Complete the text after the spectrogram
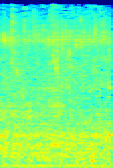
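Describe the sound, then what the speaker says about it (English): Water trickles steadily into a homemade breeding box hung in a fish tank, a soft continuous splashing that is quiet and close. "see how I got that drip thing going in there?"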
